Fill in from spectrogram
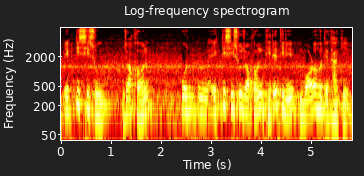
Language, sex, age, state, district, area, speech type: Bengali, male, 60+, West Bengal, Paschim Medinipur, rural, spontaneous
